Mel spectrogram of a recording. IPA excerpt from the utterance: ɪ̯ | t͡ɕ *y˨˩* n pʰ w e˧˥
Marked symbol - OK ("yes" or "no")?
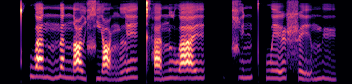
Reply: no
